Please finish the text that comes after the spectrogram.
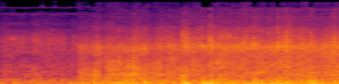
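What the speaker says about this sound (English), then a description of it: "It is raining." Steady rain falls outdoors as a continuous hiss that swells slightly after the first half-second and then holds even throughout.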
